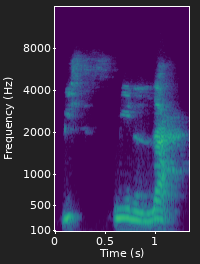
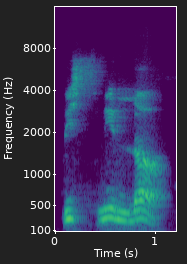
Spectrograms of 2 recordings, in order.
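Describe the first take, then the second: First: The l sound in Allah is light and thin. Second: The l sound in Allah is heavy and thick. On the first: The speaker calls it right. "tapi Bismillah itu tipis" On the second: The speaker calls it wrong. "bukan Bismillah, lo, lo itu tebal"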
